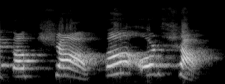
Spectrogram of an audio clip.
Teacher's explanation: क्या बोलते हैं हम अमूमन तो इसको क्या, क्षत्रिय का छा बोलते रहते हैं ना, लेकिन अगर करेक्ट प्रोनाउंसिएशन करेंगे मेरे प्यारे बच्चों तो क्या आता है, क और श का साउंड सुनाई देता है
